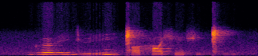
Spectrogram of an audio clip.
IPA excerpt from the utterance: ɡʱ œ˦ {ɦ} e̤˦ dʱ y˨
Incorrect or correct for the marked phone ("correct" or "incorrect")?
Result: correct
